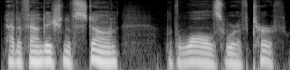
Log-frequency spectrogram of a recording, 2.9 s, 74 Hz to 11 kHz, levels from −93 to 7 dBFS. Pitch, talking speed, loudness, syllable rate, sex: 130 Hz, 250 wpm, -15 LUFS, 6.8 syllables/s, male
